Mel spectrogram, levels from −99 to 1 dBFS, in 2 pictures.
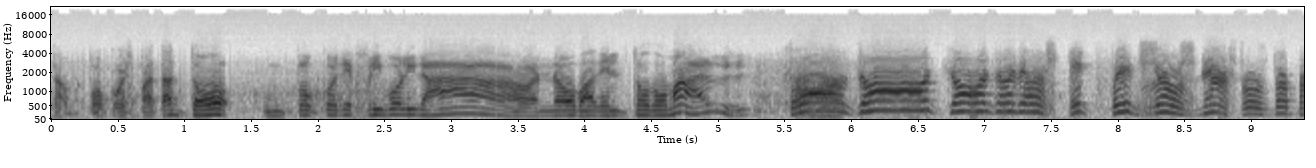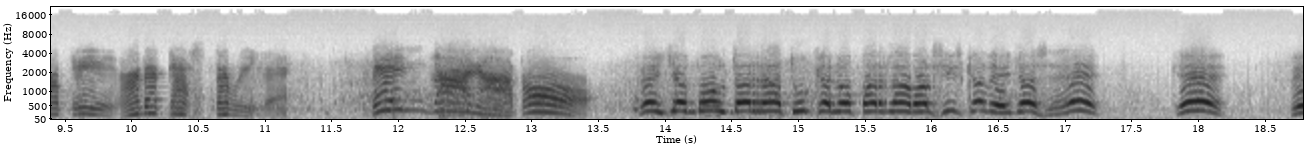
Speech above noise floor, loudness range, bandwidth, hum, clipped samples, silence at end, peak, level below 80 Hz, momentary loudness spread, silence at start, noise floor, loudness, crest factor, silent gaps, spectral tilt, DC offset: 31 dB; 5 LU; 18 kHz; none; under 0.1%; 0 s; -8 dBFS; -60 dBFS; 11 LU; 0 s; -53 dBFS; -23 LUFS; 16 dB; none; -7 dB/octave; under 0.1%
